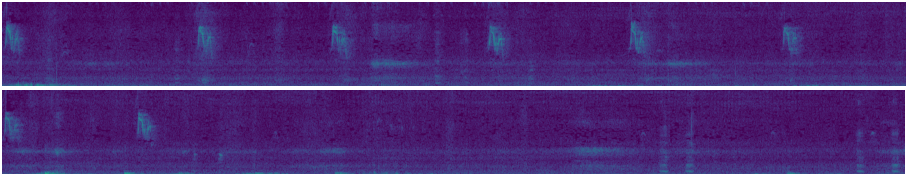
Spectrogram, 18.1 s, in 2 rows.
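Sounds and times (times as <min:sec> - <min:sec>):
bird calling: 0:00.0 - 0:02.7, 0:03.3 - 0:05.6, 0:06.2 - 0:07.1, 0:09.0 - 0:09.8, 0:14.8 - 0:16.8, 0:17.4 - 0:18.0.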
